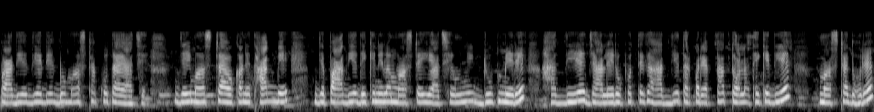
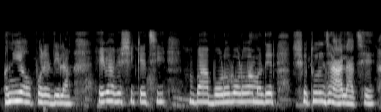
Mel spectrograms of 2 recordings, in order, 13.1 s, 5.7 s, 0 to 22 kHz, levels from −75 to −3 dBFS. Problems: none marked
